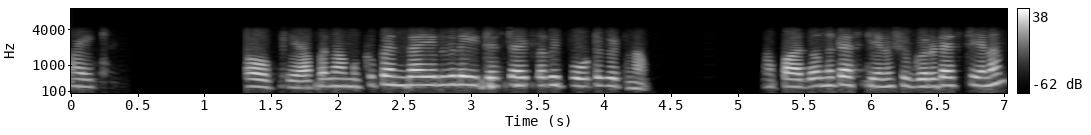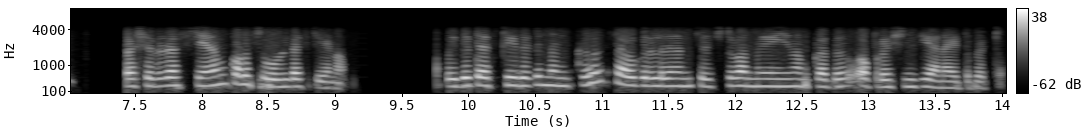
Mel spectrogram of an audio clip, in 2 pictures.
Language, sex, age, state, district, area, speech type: Malayalam, female, 30-45, Kerala, Thrissur, urban, conversation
